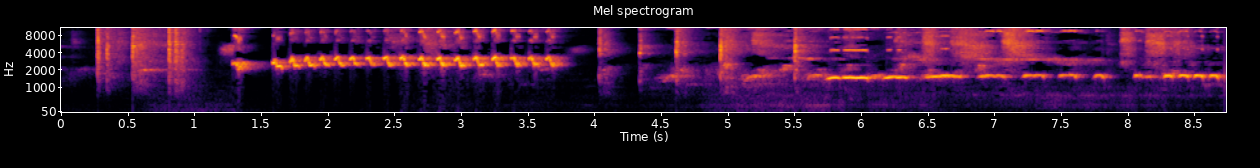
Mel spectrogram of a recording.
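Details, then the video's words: Clear white-rumped shama song from a master recording meant to make other shamas sing keenly: scattered sharp notes, a long fast buzzy trill, then a steady series of rapidly repeated whistled notes. "Masteran murai batu full isian suara jernih || Pancingan kicau murai batu agar gacor"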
